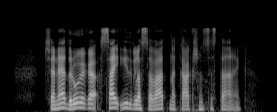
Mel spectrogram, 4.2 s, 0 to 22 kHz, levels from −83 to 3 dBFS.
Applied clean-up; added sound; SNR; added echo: neural mask model Resemble Enhance denoiser.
